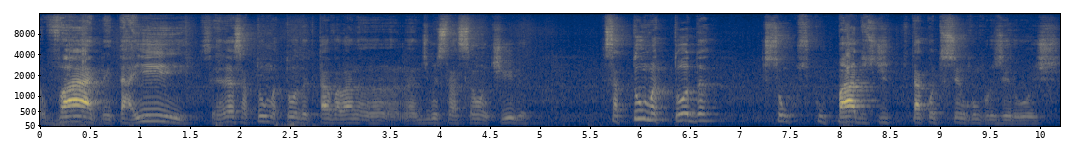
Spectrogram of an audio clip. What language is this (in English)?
Portuguese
